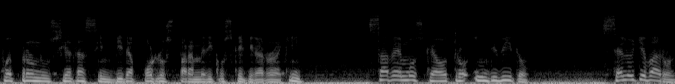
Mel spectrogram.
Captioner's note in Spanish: habla en ingés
